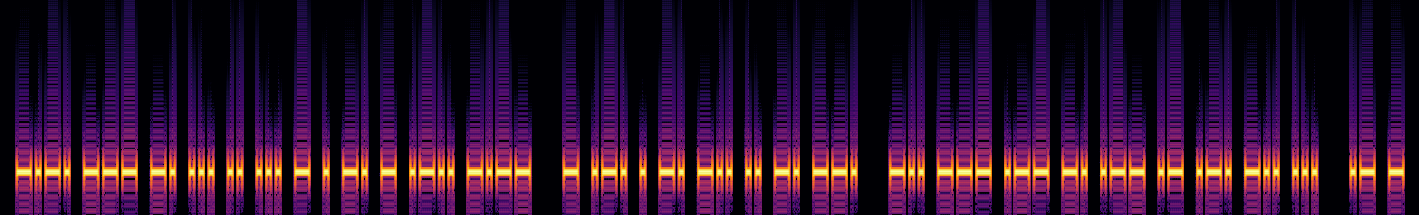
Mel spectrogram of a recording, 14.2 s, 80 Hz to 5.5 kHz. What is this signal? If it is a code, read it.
Morse code, heard as a keyed tone, about 25 wpm, 600 Hz. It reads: CONSISTENTLY TRENDING DOWNWARDS AT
